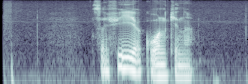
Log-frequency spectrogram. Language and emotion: Russian, neutral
